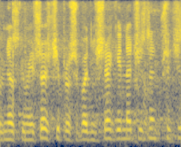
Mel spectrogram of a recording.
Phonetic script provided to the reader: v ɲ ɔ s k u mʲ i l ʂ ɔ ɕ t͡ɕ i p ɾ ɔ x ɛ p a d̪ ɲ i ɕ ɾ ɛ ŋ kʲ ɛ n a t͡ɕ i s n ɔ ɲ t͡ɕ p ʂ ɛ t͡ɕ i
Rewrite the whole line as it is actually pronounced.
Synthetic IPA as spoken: v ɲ ɔ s k u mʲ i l ʂ ɔ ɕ t͡ɕ i p ɾ ɔ ʂ ɛ p a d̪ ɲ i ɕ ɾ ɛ ŋ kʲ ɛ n a t͡ɕ i s n ɔ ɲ t͡ɕ p ʂ ɛ t͡ɕ i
